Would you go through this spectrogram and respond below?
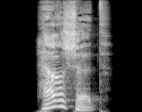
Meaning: second-person plural subjunctive I of herrschen
- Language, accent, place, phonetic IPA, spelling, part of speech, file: German, Germany, Berlin, [ˈhɛʁʃət], herrschet, verb, De-herrschet.ogg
